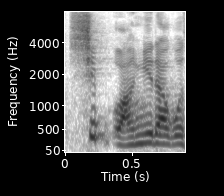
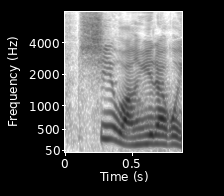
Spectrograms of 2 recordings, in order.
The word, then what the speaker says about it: 시왕: 그래서 십왕이라고 쓰고 시왕이라고 읽는 게 아니야. 그냥 시왕이라고 쓰고 시왕이라고 읽어.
